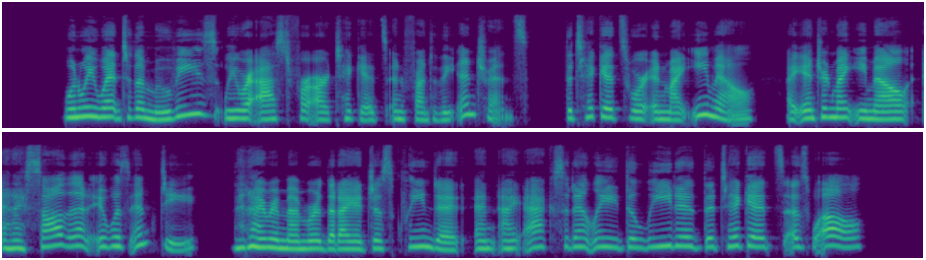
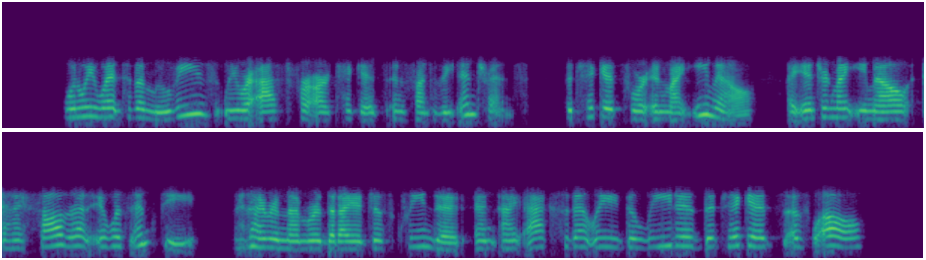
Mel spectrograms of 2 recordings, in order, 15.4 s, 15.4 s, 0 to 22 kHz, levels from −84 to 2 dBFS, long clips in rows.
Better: first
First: none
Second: phone-call audio; poor line; nothing above 3.5 kHz

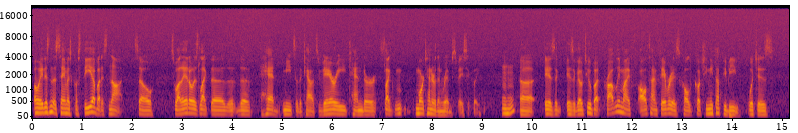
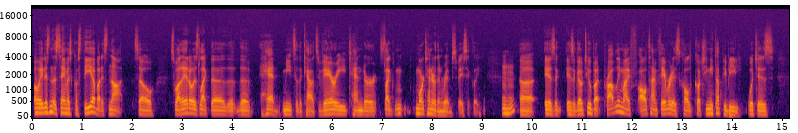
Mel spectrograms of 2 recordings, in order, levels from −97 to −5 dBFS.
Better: second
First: hiss; loud; throughout; 6 dB below the speech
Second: hiss; faint; throughout; 25 dB below the speech

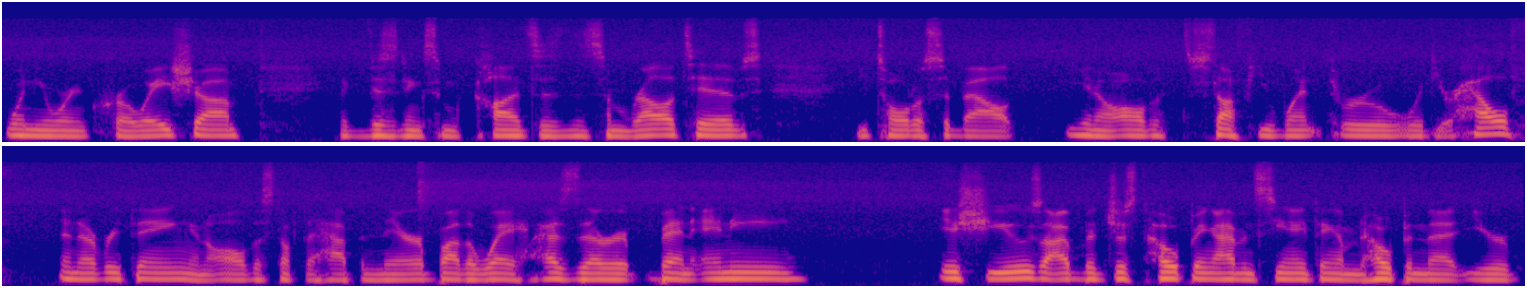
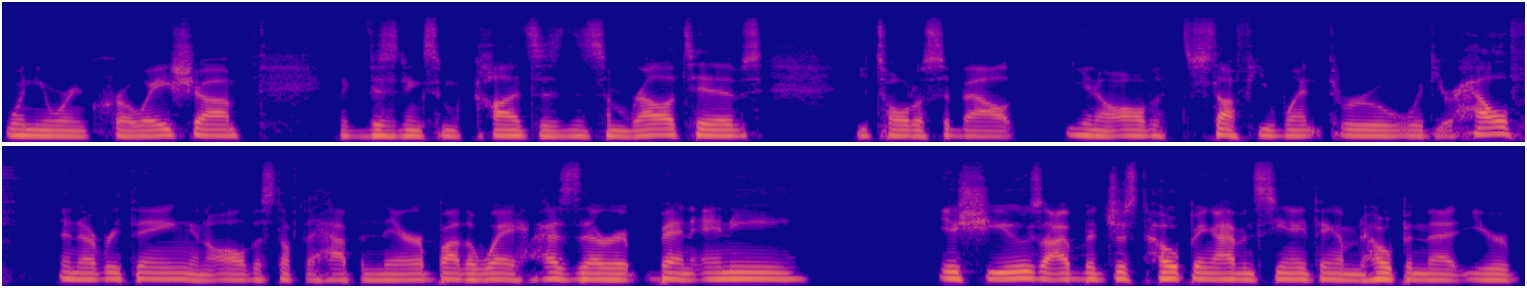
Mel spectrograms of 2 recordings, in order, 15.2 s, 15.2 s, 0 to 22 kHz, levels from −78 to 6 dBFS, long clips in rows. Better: second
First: hiss; noticeable; throughout; 20 dB below the speech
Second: none

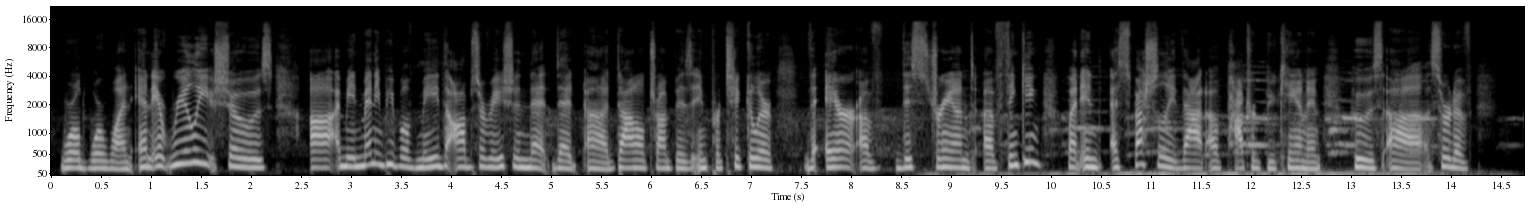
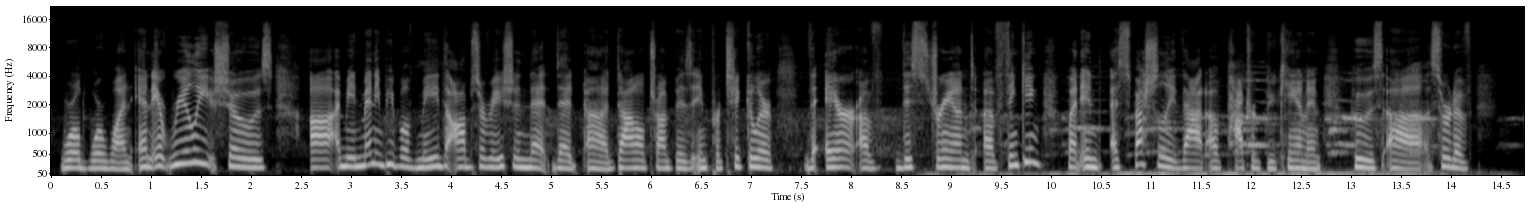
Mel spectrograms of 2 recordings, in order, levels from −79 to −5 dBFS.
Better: neither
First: animal sounds; noticeable; throughout; 15 dB below the speech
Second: animal sounds; noticeable; throughout; 15 dB below the speech

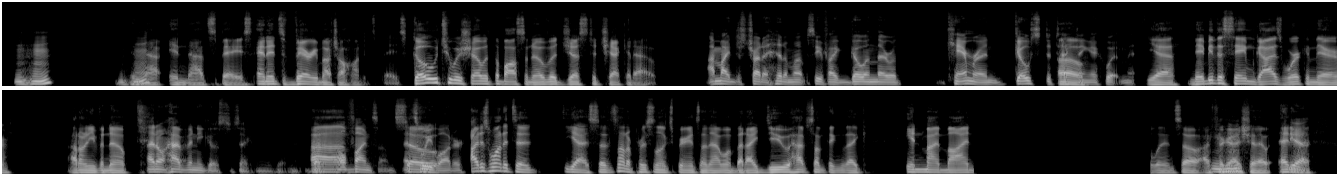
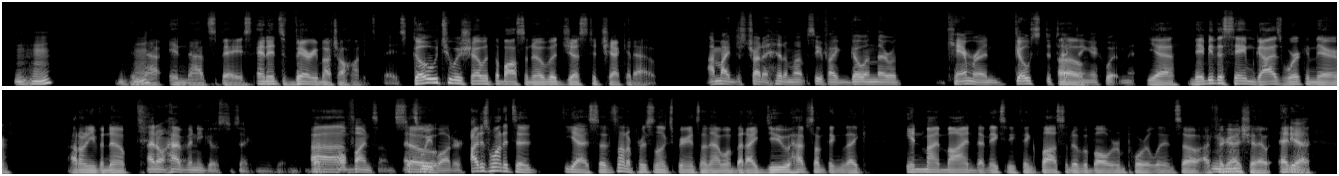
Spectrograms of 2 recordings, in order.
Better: second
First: audio cutting out; at 23 s for 2 s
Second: none

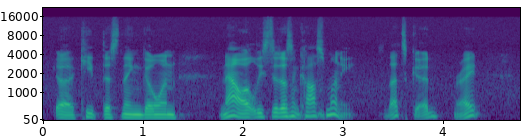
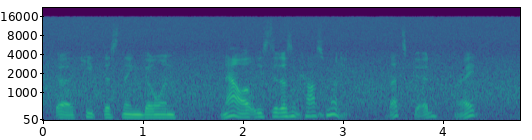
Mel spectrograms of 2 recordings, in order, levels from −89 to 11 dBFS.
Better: first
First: hiss; faint; throughout; 25 dB below the speech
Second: hiss; loud; throughout; 4 dB below the speech

